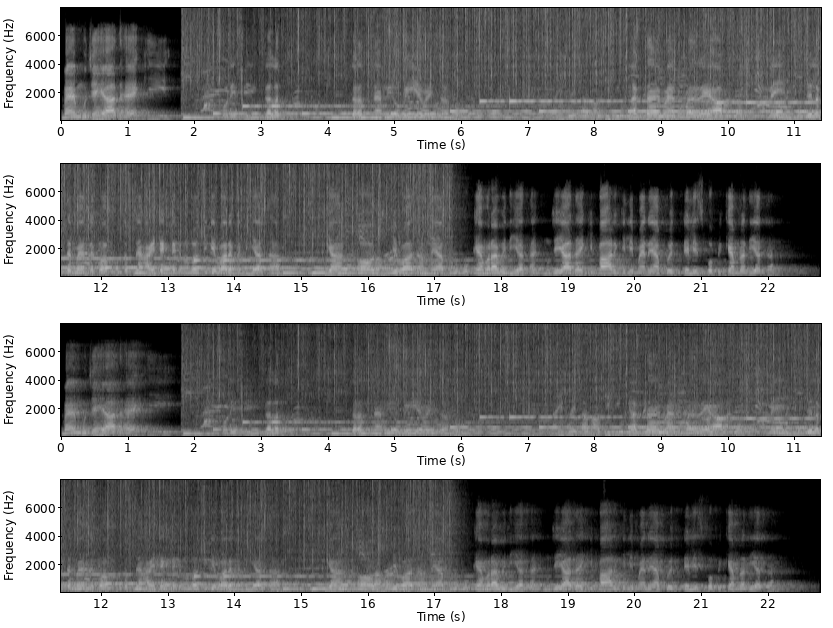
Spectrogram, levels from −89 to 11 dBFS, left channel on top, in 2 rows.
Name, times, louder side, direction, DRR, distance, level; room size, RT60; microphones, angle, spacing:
voice 1, 0.0-1.6 2.4-3.3 4.3-5.9 8.5-10.2 10.6-14.7 15.3-22.1, left 2 dB, 55° left, 9 dB, 2.2 m, -28 dB
sound 1, 1.8-21.4, left 4 dB, 75° left, 0.9 m, -30 dB
Crackle, 1.8-17.3, left 3 dB, 20° left, 2.2 m, -37 dB
voice 2, 7.3-10.4 16.1-16.4, right 1 dB, 30° right, 10 dB, 1.7 m, -35 dB
sound 2, 8.5-9.8 10.5-11.8 12.5-13.6, equal, 10° right, 5.5 m, -51 dB
24.0 x 23.5 x 8.9 m, 1.5 s
head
